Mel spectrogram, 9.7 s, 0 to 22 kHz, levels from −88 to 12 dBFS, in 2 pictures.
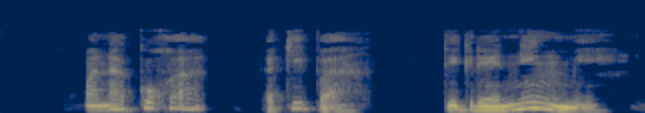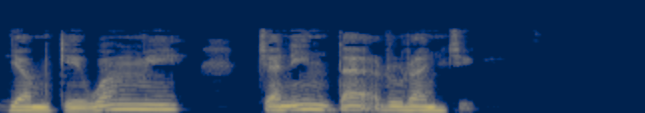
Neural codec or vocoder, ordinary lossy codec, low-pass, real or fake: none; MP3, 32 kbps; 7.2 kHz; real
